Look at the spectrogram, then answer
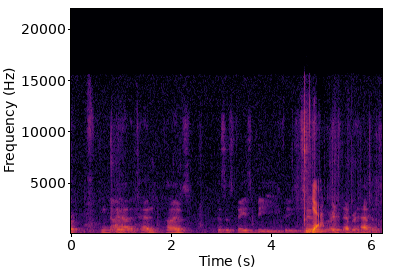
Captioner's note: speaking faintly off microphone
